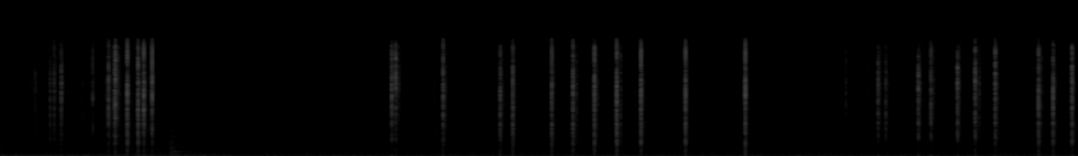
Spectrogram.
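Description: A short strand of faceted dark-blue glass beads on a thin wire is held by the top and shaken and swung so the small solid beads click against each other. The result is sharp, bright, high-pitched clicks that die away instantly: a dense cluster at the start, a pause, then scattered single clicks and small groups over a faint background hiss.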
